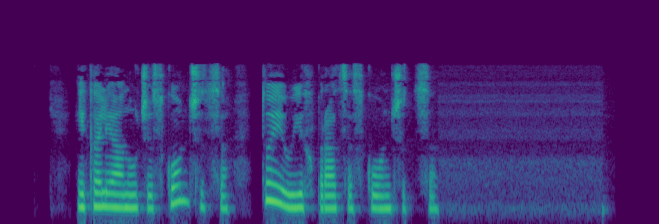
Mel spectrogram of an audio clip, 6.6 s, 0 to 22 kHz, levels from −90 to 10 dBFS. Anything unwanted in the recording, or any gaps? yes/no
no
